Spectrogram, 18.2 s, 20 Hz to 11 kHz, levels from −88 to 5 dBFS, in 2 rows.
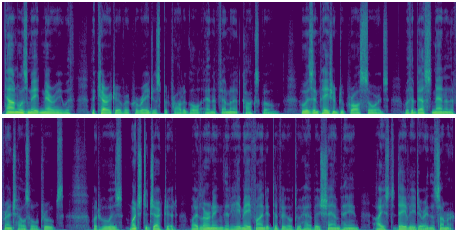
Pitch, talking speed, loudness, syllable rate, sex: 90 Hz, 175 wpm, -23 LUFS, 5.1 syllables/s, male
